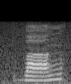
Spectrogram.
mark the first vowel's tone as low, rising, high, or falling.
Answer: rising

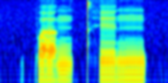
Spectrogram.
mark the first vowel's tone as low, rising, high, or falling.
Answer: low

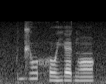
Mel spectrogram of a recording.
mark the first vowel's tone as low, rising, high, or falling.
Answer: high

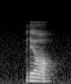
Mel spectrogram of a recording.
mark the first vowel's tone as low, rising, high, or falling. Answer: low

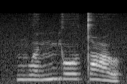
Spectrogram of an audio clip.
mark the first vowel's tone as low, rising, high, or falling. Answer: rising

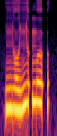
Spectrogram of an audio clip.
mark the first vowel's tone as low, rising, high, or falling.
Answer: low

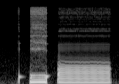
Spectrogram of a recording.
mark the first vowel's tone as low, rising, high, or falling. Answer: high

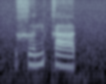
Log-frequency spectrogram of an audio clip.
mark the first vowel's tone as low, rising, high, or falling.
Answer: rising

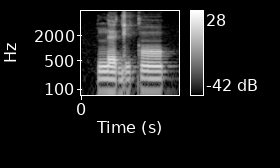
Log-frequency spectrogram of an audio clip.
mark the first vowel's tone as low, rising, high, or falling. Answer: low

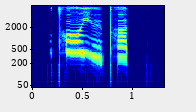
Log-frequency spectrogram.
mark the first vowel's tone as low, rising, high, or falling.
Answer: high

